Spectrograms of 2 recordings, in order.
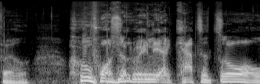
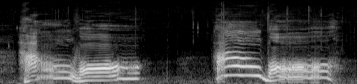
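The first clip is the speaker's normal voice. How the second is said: shrill, screechy, high troll voice calling out. Reading a story, a troll calls from the forest to the man cooking for trolls, screechy troll voice. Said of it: "It was one of those screechy kind of troll voices".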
